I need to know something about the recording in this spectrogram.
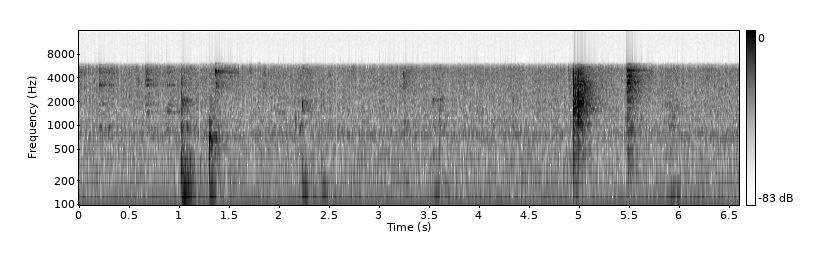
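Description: A glass knocks on a wooden table.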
